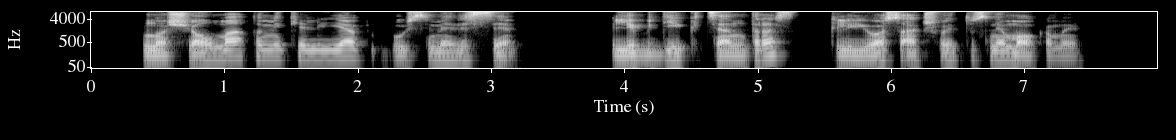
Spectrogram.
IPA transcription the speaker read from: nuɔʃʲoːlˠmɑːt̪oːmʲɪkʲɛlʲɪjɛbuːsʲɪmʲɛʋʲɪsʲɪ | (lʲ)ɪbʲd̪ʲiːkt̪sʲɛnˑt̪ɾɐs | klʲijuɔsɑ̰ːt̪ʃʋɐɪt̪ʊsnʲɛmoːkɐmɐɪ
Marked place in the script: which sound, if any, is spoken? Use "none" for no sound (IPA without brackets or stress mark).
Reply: lʲ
